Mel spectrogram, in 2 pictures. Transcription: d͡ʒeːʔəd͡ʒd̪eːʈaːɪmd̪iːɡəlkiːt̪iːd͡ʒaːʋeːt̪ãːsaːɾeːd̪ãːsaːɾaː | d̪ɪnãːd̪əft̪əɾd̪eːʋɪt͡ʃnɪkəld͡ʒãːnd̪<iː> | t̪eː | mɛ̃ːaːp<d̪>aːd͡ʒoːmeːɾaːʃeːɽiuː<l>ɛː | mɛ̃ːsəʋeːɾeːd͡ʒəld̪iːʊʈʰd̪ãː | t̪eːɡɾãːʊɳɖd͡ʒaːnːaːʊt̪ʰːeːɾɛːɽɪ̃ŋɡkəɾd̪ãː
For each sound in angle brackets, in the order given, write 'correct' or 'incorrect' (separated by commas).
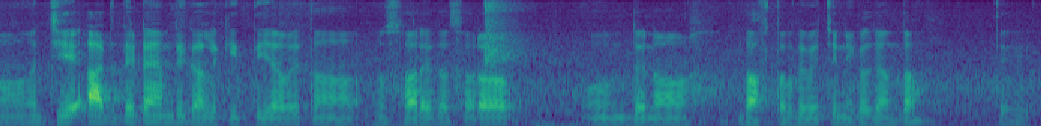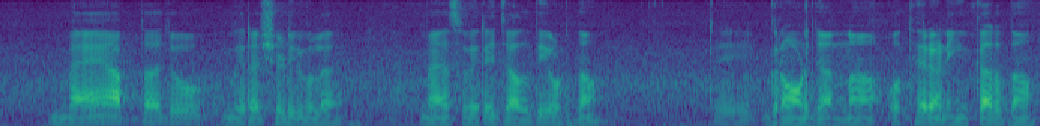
incorrect, correct, correct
